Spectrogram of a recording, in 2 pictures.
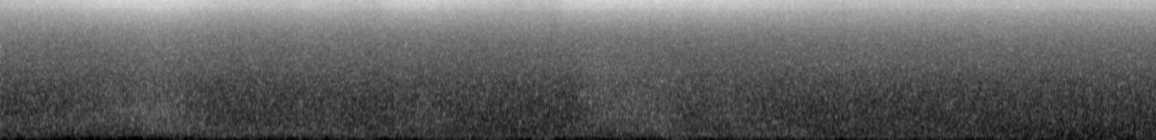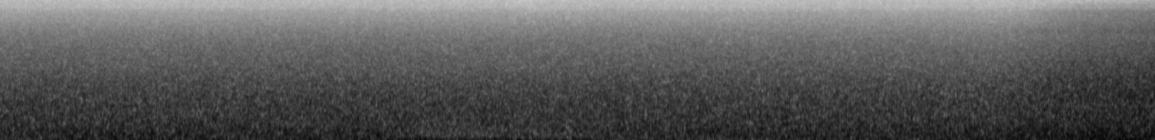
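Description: Steady rush of river water pouring over a long low weir and churning in the whitewater below it. Wind buffets the microphone in uneven gusts during the first dozen seconds or so.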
